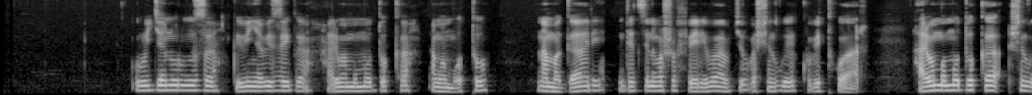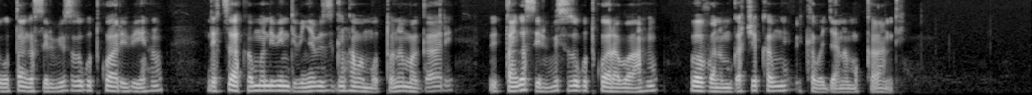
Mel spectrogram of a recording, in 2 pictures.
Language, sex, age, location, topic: Kinyarwanda, male, 18-24, Huye, government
